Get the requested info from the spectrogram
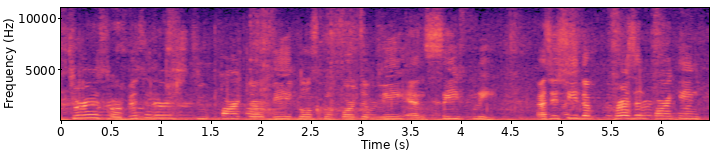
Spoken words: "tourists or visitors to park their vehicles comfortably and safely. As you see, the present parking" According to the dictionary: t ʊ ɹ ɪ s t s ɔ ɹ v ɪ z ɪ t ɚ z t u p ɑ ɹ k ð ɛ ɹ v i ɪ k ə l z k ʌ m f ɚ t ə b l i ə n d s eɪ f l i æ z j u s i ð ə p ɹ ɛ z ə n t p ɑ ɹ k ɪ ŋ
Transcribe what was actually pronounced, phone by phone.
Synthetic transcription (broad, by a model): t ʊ ɹ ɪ s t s ɔ ɹ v ɪ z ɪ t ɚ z t u p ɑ ɹ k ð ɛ ɹ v i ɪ k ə l s k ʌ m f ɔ t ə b l i ə n d s eɪ f l i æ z j u s i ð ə p ɹ ɛ z ə n t p ɑ ɹ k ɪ ŋ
